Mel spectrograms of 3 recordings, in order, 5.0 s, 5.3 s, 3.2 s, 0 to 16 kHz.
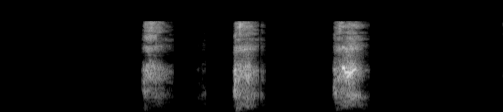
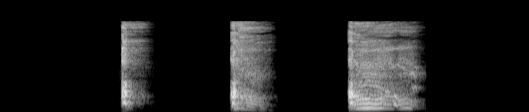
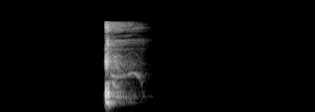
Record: {"exhalation_length": "5.0 s", "exhalation_amplitude": 9461, "exhalation_signal_mean_std_ratio": 0.24, "three_cough_length": "5.3 s", "three_cough_amplitude": 25936, "three_cough_signal_mean_std_ratio": 0.3, "cough_length": "3.2 s", "cough_amplitude": 22073, "cough_signal_mean_std_ratio": 0.13, "survey_phase": "beta (2021-08-13 to 2022-03-07)", "age": "45-64", "gender": "Female", "wearing_mask": "No", "symptom_cough_any": true, "symptom_runny_or_blocked_nose": true, "symptom_sore_throat": true, "symptom_fatigue": true, "symptom_headache": true, "symptom_change_to_sense_of_smell_or_taste": true, "smoker_status": "Never smoked", "respiratory_condition_asthma": false, "respiratory_condition_other": false, "recruitment_source": "Test and Trace", "submission_delay": "1 day", "covid_test_result": "Positive", "covid_test_method": "RT-qPCR", "covid_ct_value": 16.4, "covid_ct_gene": "ORF1ab gene", "covid_ct_mean": 17.0, "covid_viral_load": "2600000 copies/ml", "covid_viral_load_category": "High viral load (>1M copies/ml)"}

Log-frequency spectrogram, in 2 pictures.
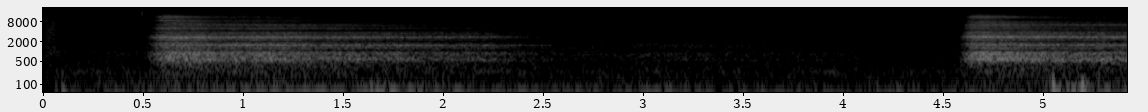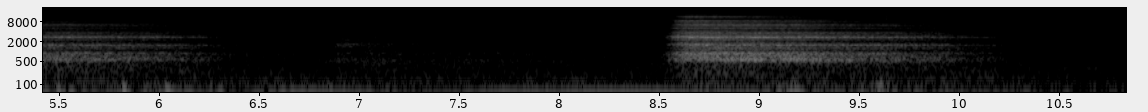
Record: {"exhalation_length": "10.8 s", "exhalation_amplitude": 232, "exhalation_signal_mean_std_ratio": 0.81, "survey_phase": "beta (2021-08-13 to 2022-03-07)", "age": "18-44", "gender": "Male", "wearing_mask": "No", "symptom_runny_or_blocked_nose": true, "symptom_sore_throat": true, "symptom_change_to_sense_of_smell_or_taste": true, "symptom_loss_of_taste": true, "symptom_onset": "6 days", "smoker_status": "Never smoked", "respiratory_condition_asthma": false, "respiratory_condition_other": false, "recruitment_source": "Test and Trace", "submission_delay": "2 days", "covid_test_result": "Positive", "covid_test_method": "RT-qPCR", "covid_ct_value": 17.7, "covid_ct_gene": "ORF1ab gene"}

